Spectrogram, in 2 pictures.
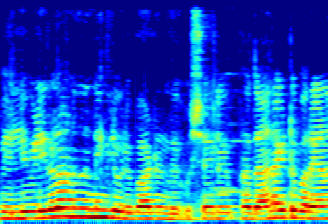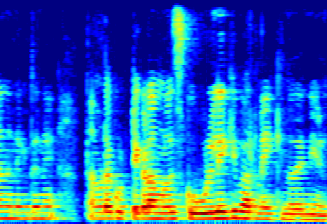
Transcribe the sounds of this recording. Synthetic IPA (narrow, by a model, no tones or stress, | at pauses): ʋe̞lːiʋiɭiɣɐɭaːɳenːinːe̞ŋɡilo̞ɾubaːɽuɳɖɨʋɐʂaːjilprɐd̪ʱaːnaːjiʈːɨpɐrɐjaːɳenːinːeŋɡilt̪̬ɐnːe̞ | nɐmːuɽe̞kuʈːiɣɐɭnɐmːɐɭskuːɭile̞ːk̬ʲːɨpɐrɐɲːekʲːunːɐt̪ɐnːe̞jaːɳɨ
